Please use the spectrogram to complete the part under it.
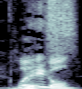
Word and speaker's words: Kleagle: Kleagle rhymes with beagle.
